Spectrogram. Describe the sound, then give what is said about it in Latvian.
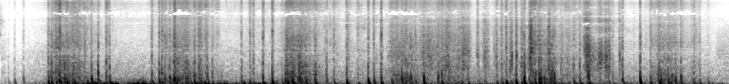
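Steady, crunching footsteps trudge through deep snow, each heavy step a dense, gritty crunch in a continuous rhythm, fairly loud, with no voices. “Dzirdējāt brīšanu pa sniegu.”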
